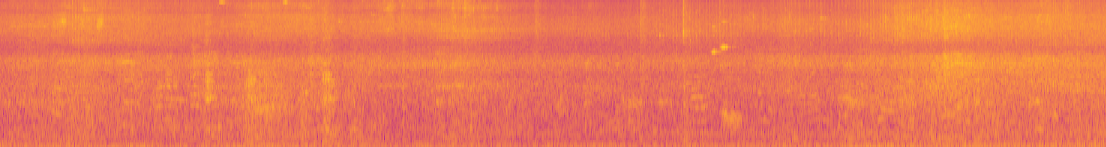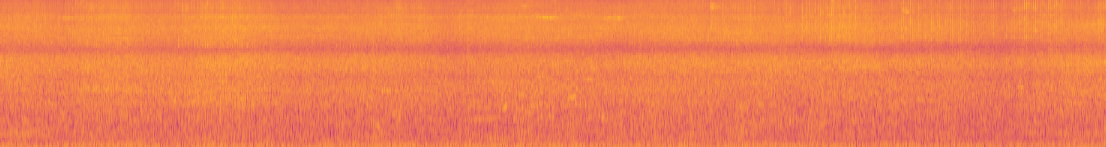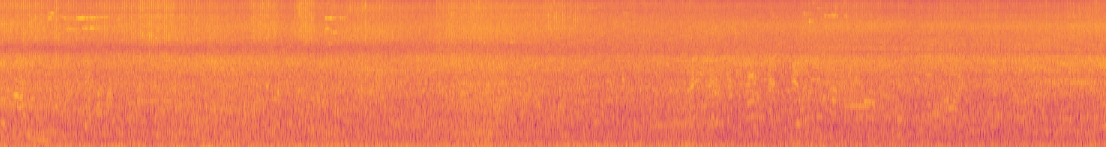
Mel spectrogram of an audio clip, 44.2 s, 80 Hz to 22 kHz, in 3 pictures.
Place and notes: Sec., Jiangning Rd., Banqiao Dist., New Taipei City - Walking through the traditional market
Walking through the traditional market, Cries of street vendors, A large of motorcycles and people are moving in the same street
Banqiao District, New Taipei City, Taiwan, 29 July 2015, ~18:00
